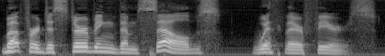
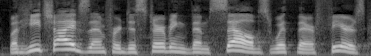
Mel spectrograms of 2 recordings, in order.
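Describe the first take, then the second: First: "fears" read slowly as a quotation; slow quoted reading. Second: "chides" hit hard in the restatement; stress on chides. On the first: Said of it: "Matthew Henry writes this". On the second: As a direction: punch "chides" to drive the point home. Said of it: "You get that?". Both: Shown as a demonstration.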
